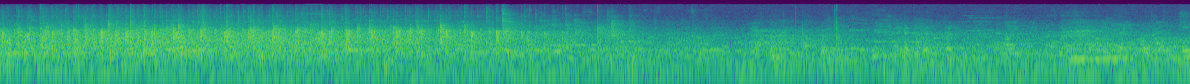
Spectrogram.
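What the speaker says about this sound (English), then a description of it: "Let's give her a nice round of applause." Crowd applause at a junior fair sheep show, a moderate, distant roll of clapping that eases after several seconds into a murmur of voices and background arena noise, with chatter continuing underneath.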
